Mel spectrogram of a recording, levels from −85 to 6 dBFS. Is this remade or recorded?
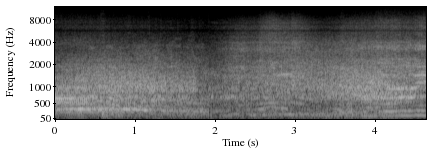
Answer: remade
